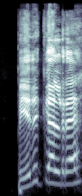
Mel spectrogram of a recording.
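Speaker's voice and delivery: sharp, loud, high retort at the crying wife; husband loudly demanding why she cries; scolding husband. Retold or imitated. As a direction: snap the question out loud.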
